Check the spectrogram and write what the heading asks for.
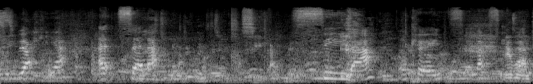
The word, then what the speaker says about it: Selah: And under the Hebrew, it is pronounced Selah.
